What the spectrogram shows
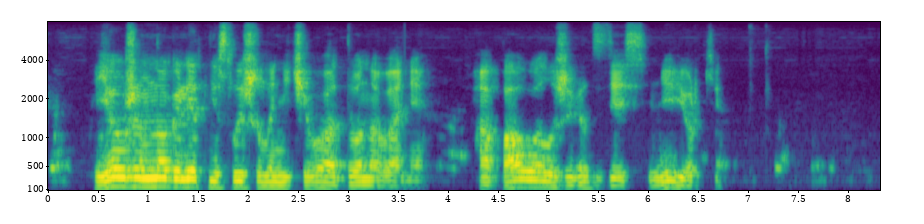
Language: Russian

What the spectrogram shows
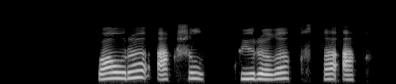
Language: Kazakh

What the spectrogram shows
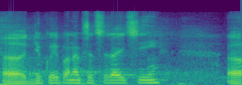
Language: Czech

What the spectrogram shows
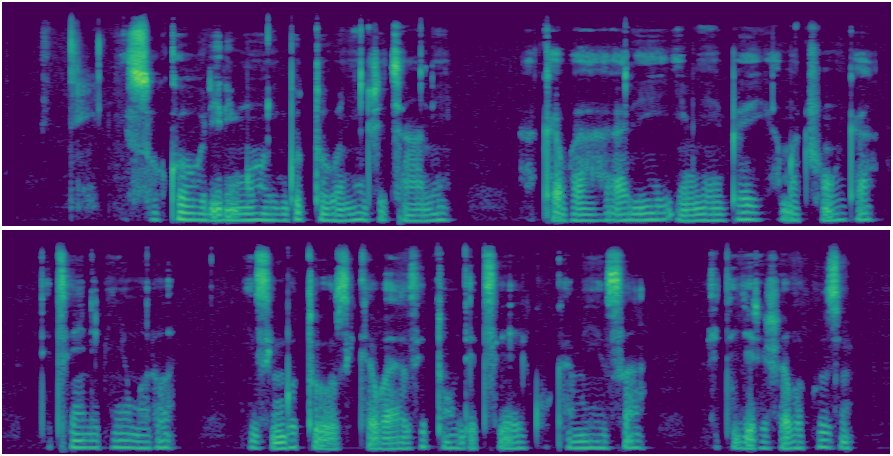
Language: Kinyarwanda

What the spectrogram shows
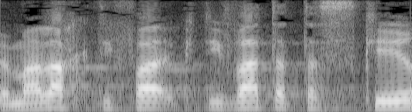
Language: Hebrew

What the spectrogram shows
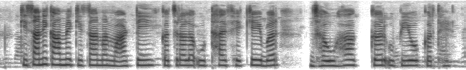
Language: Chhattisgarhi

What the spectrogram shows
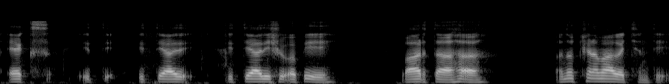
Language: Sanskrit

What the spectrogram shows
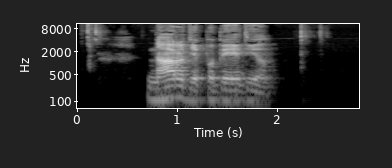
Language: Serbian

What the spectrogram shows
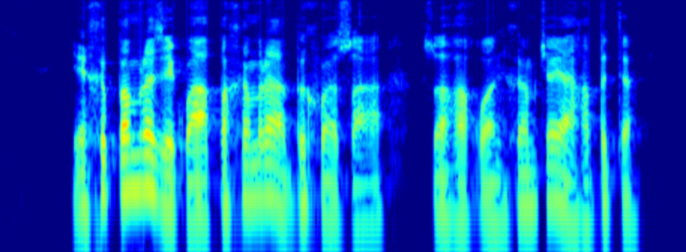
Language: Kabardian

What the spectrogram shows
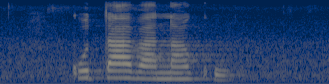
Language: Tsonga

